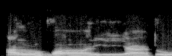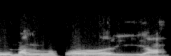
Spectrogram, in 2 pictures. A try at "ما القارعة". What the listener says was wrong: মাল কারিয়াহ, ইয়া মতন হয়ে যাচ্ছে। মাল কারিআহ। কারিআহ, এখানে র টান হবে না, র টান হবে না। মাল কারিআহ। মাল কারি, রি টান হয়ে যাচ্ছে। মাল কারিআহ।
